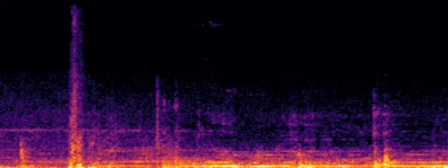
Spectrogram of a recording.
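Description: Excavator engine running steadily with a low hum, with a few sharp knocks from the demolition work, one about a second in and one near the end.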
